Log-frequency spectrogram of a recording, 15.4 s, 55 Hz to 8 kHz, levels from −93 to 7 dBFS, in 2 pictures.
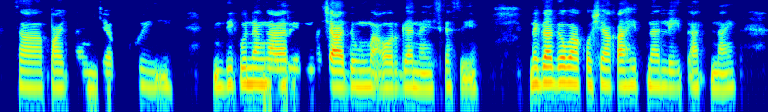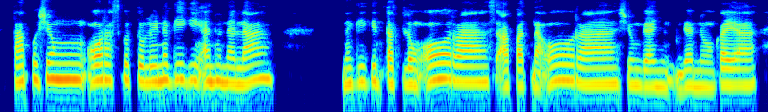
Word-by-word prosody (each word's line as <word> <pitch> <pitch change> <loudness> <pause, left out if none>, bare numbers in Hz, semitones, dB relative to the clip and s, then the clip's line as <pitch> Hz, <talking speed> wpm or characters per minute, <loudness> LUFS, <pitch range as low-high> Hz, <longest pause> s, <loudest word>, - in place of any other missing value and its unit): sa 165 -2 -2
part-time 160 -1 -5
job 155 -1 -8 0.2
ko - - -17
eh. 85 - -10 0.4
Hindi 185 +3 -4
ko 195 - 0
na 200 -1 +2
nga 185 -1 +3
rin 190 -1 -10
masyadong 175 -1 +4
ma-organize 165 -1 -3
kasi 80 - -9 0.5
nagagawa 205 0 +6
ko 190 - -2
siya 185 -2 0
kahit 180 +1 +1
na 175 -1 -2
late 165 0 -8
at 170 - -4
night. 155 +2 -5 0.5
Tapos 220 +1 0
yung 235 0 +4
oras 225 +1 +3
ko - - +1
tuloy 215 -1 0
nagiging 230 0 -2
ano 215 +1 +1
na 200 -1 0
lang, 230 +4 0 0.7
nagiging 205 +1 -4
tatlong 190 -1 0
oras, 210 -2 +3
apat 175 0 +1
na - - 0
oras, 195 -3 0
yung 185 -1 -5
gan 175 0 -1 0.2
gano'n. 170 +1 -3
Kaya 185 0 +2
190 Hz, 155 wpm, -25 LUFS, 175-210 Hz, 0.7 s, nagagawa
